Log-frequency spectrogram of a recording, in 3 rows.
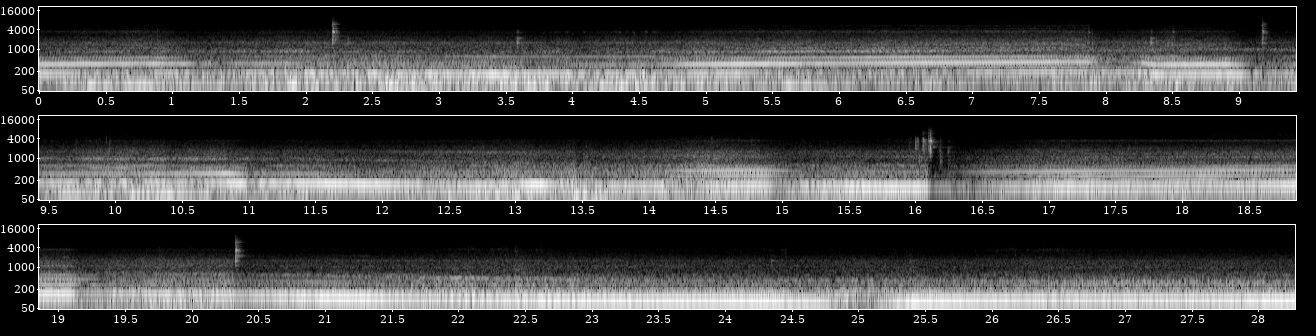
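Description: Mini John Cooper Works R56's turbocharged four-cylinder engine and exhaust heard inside the cabin. It pulls hard through the gears, rising in pitch with breaks at the shifts and a few sharp cracks. In the second half it settles to a lower, steadier note as the car eases off.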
